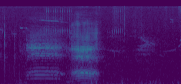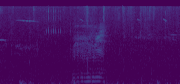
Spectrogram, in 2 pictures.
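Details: Ewes and lambs in a sunny orchard on a County Kilkenny farm, Ireland: two bleats in quick succession, the second louder, then a wavering bleat a few seconds later, with faint bird chirps in the background.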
